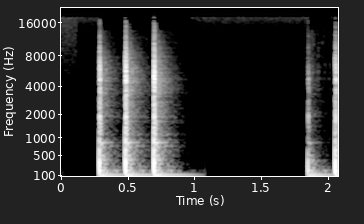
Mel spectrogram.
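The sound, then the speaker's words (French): Knocking: three firm, resonant knocks in quick succession, each with a short hollow ring. After a pause, two more knocks follow. “Toc, toc, toc.”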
